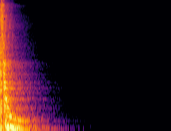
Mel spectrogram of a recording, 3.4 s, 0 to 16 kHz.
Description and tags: laser blast 1
A little fun in Vitalium + LMMS
alien, blast, damage, digital, fire, gun, impact, laser, phaser, ray-gun, sci-fi, scifi, sfx, shoot, shooting, shot, sound-design, space, space-war, weapon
